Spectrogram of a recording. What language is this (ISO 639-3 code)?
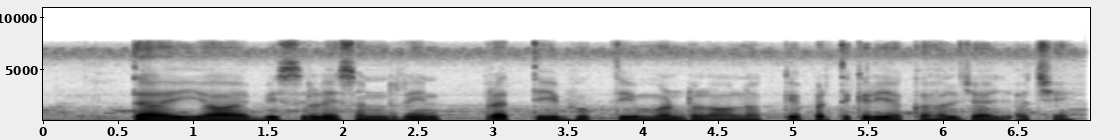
mai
